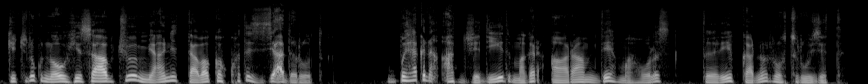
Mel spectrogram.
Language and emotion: Kashmiri, happy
